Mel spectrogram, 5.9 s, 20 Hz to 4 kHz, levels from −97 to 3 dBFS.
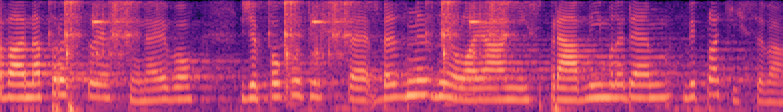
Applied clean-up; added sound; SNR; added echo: none; Coin (dropping); 6 dB; none.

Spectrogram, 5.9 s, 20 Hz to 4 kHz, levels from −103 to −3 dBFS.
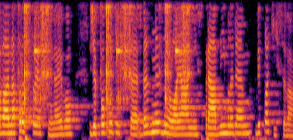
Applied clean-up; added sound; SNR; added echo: classical method Wiener filter.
